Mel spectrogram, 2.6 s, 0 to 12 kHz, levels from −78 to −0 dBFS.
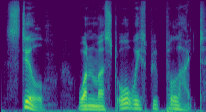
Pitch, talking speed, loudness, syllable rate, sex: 105 Hz, 140 wpm, -20 LUFS, 4.4 syllables/s, male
